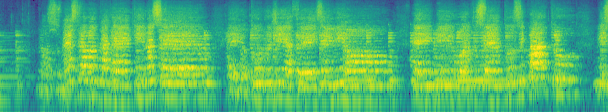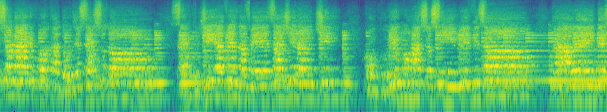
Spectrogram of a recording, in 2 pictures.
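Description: Mixed choir of children and adults singing a hymn in Portuguese, accompanied by a Yamaha digital piano. The singing comes in phrases of about four seconds with brief breaths between.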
